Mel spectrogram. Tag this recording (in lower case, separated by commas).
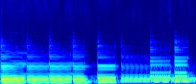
plucked string instrument, music, bass guitar, guitar, musical instrument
